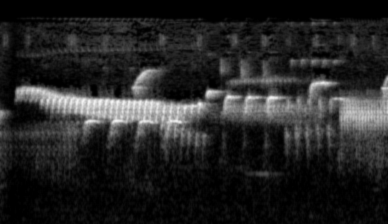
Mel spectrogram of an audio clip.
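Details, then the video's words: Canary singing a fast, rolling trill that slowly drops in pitch, broken by brief high whistles, then a change to a new rapid phrase at the end. "غناء الكناري|Canary singing|Canarias cantando|Kanarie sjunger|Kanarya şarkı söyleme"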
